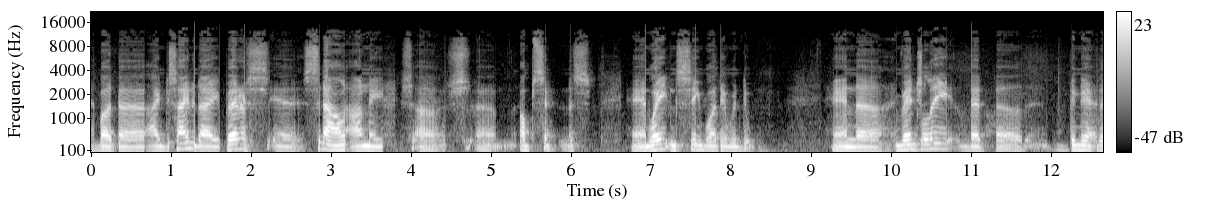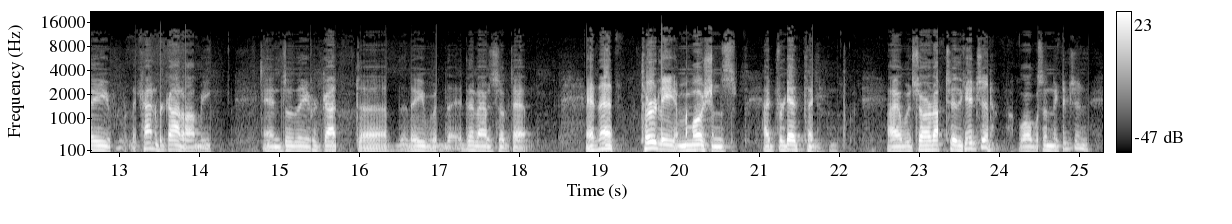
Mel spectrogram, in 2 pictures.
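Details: Man with aphasia after a stroke at age 73, previously in a professional career, attending an aphasia conversation group with a speech-language pathologist; real patient speech showing aphasia.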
